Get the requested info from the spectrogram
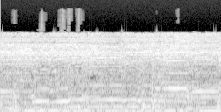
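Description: Live rock band playing, with a Stratocaster-style electric guitar carrying a melodic lead line of held, sliding notes over drums and keyboard. There is no singing.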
